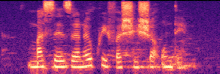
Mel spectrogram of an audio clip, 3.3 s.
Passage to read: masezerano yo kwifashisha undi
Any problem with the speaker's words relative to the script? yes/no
no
